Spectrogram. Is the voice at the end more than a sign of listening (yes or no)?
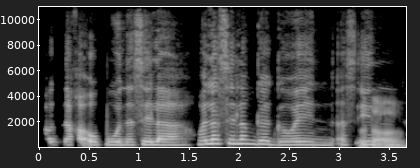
no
